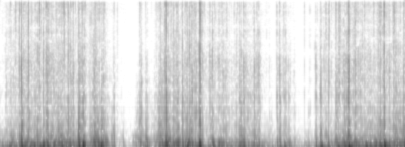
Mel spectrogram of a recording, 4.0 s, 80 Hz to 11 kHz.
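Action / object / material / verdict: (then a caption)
scrape / mesh-covered scouring sponge / sponge mesh / none. A hand-sized blue sponge with a sparkly woven mesh cover, soft and solid, is held over the microphones and scratched by a rolling gold metal spiked roller. The result is a deep, muffled, rumbling scratch made of dense crackly bursts, with brief pauses near the 1.3- and 3-second marks.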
